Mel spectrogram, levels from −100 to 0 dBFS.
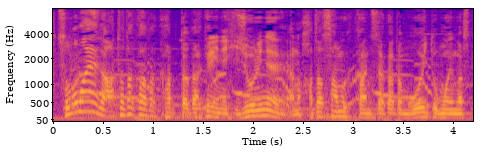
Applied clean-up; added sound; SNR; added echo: none; Brass instrument; 12 dB; none.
